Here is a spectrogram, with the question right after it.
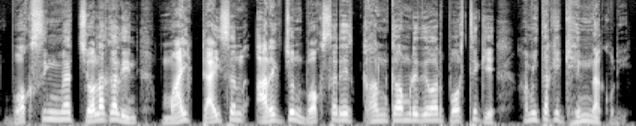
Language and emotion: Bengali, disgusted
